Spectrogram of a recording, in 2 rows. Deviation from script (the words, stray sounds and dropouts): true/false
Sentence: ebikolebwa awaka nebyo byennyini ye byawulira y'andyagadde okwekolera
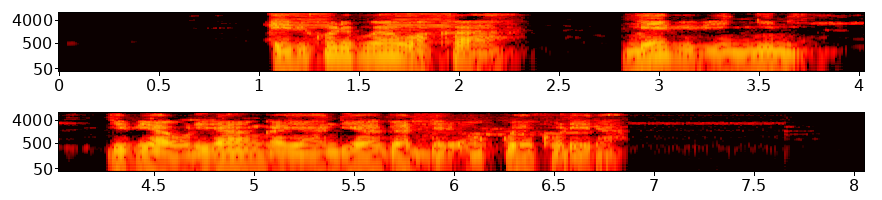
true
